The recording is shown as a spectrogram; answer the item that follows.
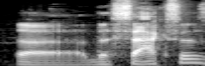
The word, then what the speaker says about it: sax: be smelting these the Sachs's it's ax right it's pronounced Sachs because it's what's ax it's what Saxon is derivative of it just slightly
